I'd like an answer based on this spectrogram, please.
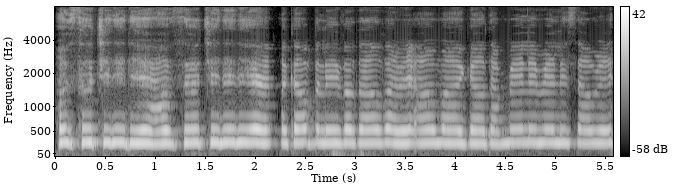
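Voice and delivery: acted tearful crying. Retelling ringing the bank back after being fooled, retelling dramatic crying. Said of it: "crying down the phone, like proper dramatic".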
